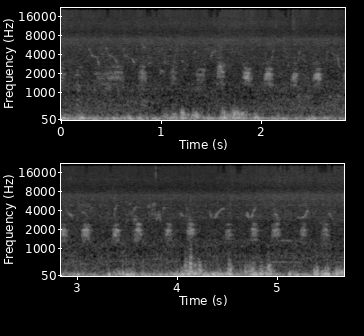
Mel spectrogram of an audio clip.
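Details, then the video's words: Two talkative ducks giving a steady run of short, evenly spaced chattering quacks, several per second and lasting the whole stretch, over a heavy low rumble of background noise. "Two cute talkative ducks. Natural sound"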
